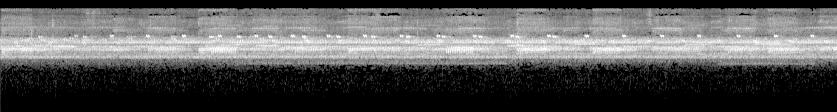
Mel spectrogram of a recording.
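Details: Summer night in the forest, with many crickets chirping together in an unbroken high-pitched drone, short repeated tonal pulses woven in and gentle rises and falls in intensity.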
